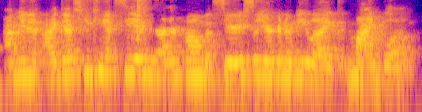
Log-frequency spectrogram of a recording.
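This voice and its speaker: A woman's voice: a little high, level tone, fairly quick, sharp tone, reverberant, a little hiss or hum, poor audio. A young woman hosting over a video call, asking her guest questions in an enthusiastic, gushing way and saying "like" often. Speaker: interview host and team leader. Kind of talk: casual video call interview.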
